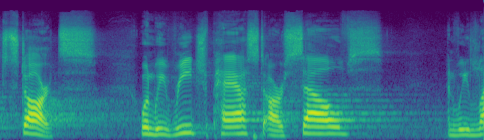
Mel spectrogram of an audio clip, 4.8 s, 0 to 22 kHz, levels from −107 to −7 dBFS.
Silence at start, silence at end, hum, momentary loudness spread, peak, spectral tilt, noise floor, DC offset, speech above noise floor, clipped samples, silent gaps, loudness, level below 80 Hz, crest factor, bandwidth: 0 s; 0 s; none; 18 LU; -6 dBFS; -4 dB/octave; -59 dBFS; under 0.1%; 35 dB; under 0.1%; none; -23 LUFS; -72 dBFS; 18 dB; 13.5 kHz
